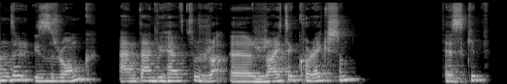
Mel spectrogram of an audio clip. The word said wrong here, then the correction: tekzip: is the Turkish word, you put it to the fifth page on the bottom. – Isn't it tekzip? – Tekzip, yes, I said it wrong.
